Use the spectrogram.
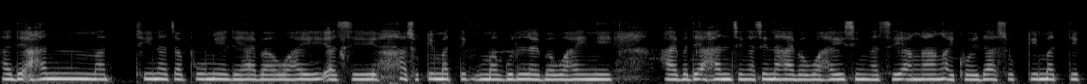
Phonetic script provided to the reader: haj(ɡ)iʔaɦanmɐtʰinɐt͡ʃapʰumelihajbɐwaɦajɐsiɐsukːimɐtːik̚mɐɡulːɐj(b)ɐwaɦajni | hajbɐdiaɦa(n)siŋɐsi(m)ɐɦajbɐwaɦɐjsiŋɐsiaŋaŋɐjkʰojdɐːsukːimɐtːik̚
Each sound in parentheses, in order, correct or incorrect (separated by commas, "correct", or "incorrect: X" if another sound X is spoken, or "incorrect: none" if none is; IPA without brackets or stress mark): incorrect: d, correct, correct, incorrect: n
